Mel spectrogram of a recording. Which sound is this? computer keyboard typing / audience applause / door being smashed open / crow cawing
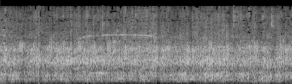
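audience applause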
